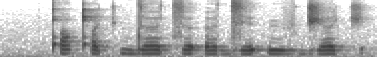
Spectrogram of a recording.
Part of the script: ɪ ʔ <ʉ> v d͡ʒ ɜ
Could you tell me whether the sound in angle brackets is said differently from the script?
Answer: no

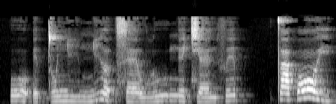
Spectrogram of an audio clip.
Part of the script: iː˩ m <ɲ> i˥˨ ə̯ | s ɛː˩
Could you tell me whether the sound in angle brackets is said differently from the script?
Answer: no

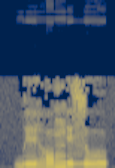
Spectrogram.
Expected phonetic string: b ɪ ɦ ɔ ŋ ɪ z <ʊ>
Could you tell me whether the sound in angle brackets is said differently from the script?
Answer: no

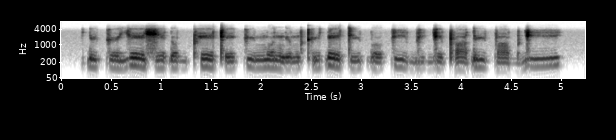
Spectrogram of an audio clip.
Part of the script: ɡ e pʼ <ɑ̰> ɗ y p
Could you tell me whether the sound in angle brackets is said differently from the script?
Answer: yes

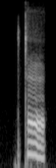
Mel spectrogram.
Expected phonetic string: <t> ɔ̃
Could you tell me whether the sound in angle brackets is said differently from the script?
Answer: no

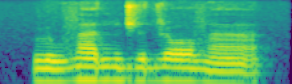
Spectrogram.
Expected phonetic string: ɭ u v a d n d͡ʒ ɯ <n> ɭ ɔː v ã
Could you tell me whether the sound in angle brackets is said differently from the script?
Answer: yes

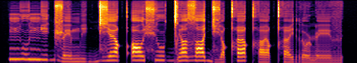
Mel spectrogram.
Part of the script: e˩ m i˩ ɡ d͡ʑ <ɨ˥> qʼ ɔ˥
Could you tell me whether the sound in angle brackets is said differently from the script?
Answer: yes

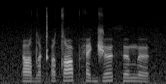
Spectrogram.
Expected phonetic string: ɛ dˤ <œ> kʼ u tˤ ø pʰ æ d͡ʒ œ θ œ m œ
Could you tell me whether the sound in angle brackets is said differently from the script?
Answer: yes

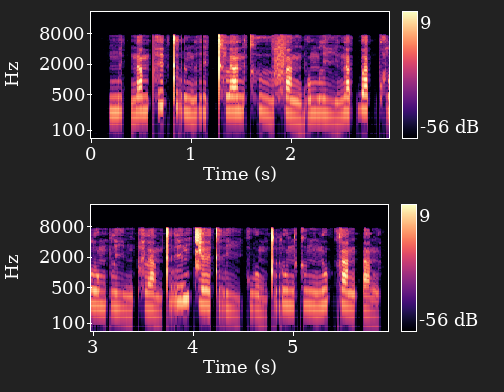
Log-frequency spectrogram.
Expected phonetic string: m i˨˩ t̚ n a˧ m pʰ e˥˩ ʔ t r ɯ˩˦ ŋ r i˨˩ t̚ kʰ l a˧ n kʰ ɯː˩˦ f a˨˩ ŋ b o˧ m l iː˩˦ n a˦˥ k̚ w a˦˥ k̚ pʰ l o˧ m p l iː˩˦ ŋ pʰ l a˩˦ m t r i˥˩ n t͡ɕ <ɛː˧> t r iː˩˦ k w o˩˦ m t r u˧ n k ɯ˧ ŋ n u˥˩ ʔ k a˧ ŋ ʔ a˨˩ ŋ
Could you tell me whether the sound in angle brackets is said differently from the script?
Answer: no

